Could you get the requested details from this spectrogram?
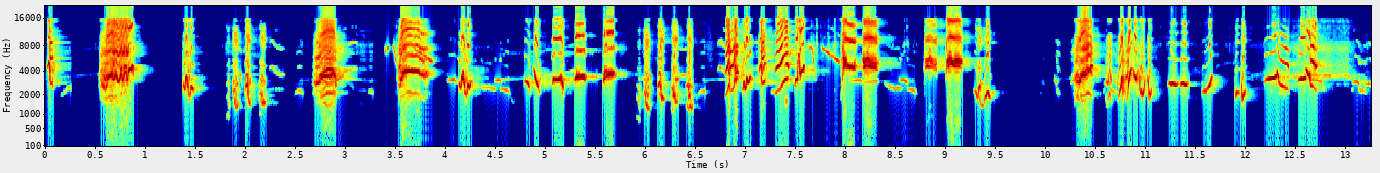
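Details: Tretes oriental magpie-robin in energetic varied song meant to agitate rival birds: loud harsh rasping bursts alternating with sharp clicks, short whistles and rapid chatter, irregular throughout.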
